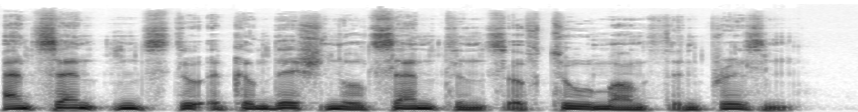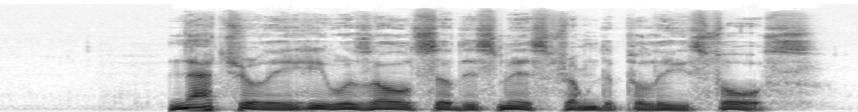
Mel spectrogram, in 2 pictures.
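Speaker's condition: No condition

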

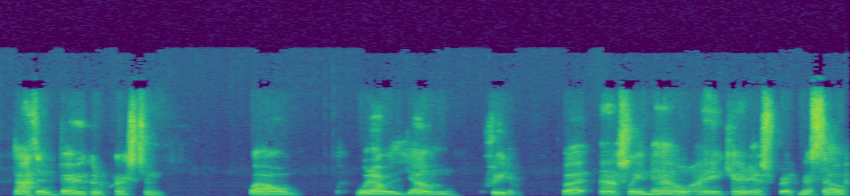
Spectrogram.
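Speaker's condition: Down syndrome; from birth

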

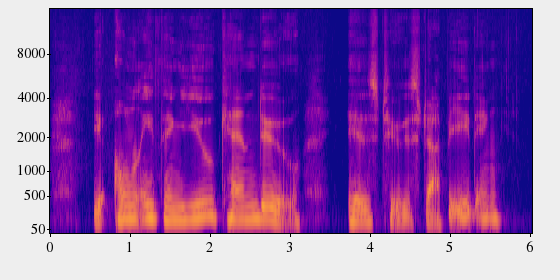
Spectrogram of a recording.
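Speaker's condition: Spasmodic dysphonia; diagnosis took six years, made at Johns Hopkins by neurologist and otolaryngologist, basal ganglia signal fault; Botox injections into vocal cords once or twice a year, in Portland, Oregon; strange, strangled-sounding voice, vocal cords crunch down unnaturally

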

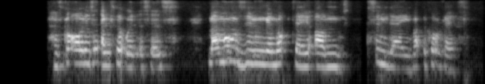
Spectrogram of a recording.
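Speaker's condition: Down syndrome; 47 chromosomes

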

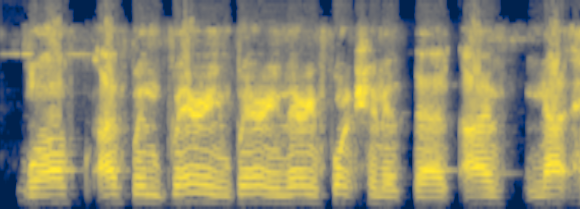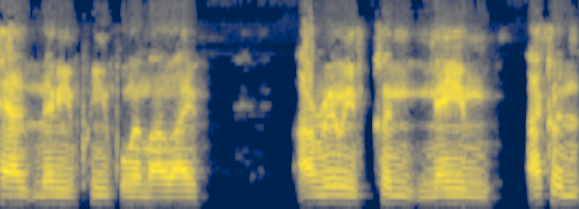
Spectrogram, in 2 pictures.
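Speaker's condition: Cleft lip and palate; rare congenital defect like Rudy Garcia's

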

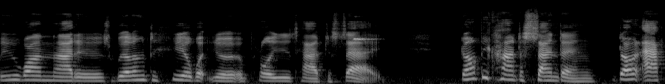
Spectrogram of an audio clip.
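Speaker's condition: Profound deafness, congenital rubella deafness

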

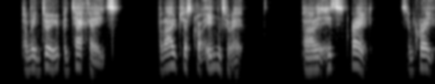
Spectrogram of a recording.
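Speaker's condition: Muscular dystrophy; can just about speak

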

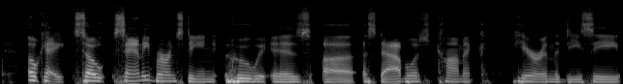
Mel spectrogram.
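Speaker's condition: No condition

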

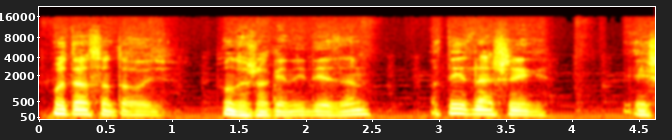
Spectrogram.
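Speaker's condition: Parkinson's disease; becomes emotional more easily as a symptom; harder for listeners to understand

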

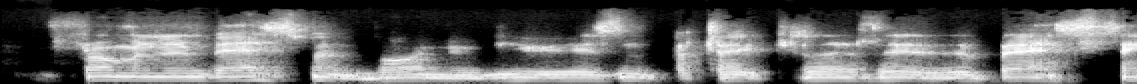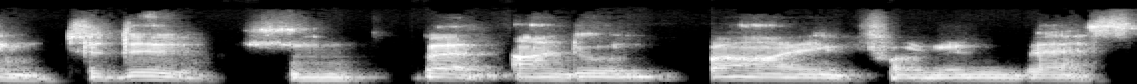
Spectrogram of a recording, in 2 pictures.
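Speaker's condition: Parkinson's disease; voice going, can no longer sing or do theatre

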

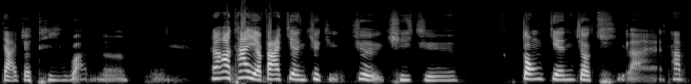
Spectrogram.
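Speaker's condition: Congenital hearing impairment; can sound sing-song

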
